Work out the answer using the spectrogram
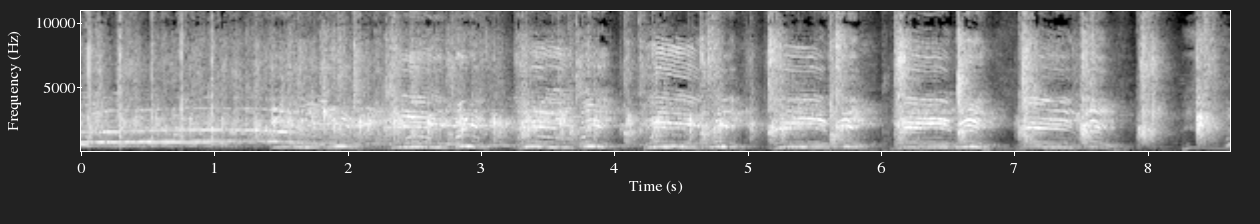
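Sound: studio audience applause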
